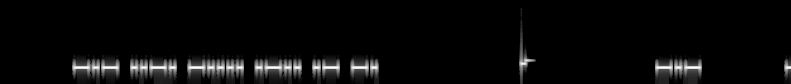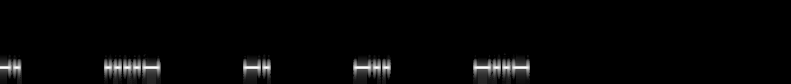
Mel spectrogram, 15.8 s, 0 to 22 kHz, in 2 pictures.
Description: Morse code, heard as a keyed tone, about 25 wpm, spaced as for 13 wpm, 700 Hz. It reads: KF6LAN KN4NDX
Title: USA Call Signs - 6 Characters - 6x Character Spacing - 25wpm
